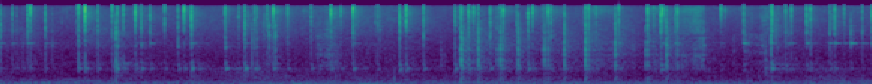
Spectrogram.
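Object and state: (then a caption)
Glass vase. Long nails and fingertips tap the sides of a large clear glass vase holding water and stems. A steady run of quick, light, clicky taps comes through with bright edges and a faint glassy ring, over a low, even rumble underneath.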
